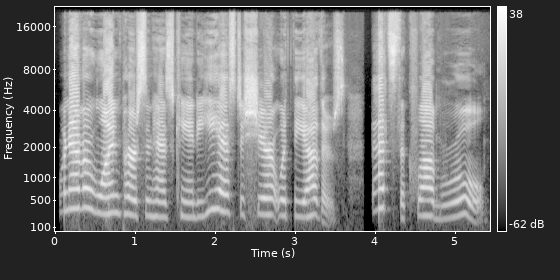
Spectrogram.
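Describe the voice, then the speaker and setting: A woman's voice: sits high, normal speed, bright, forceful tone, no echo, pitched above the performer's own voice. A woman voicing a mean, sly schoolboy bully who sneers and bosses others around in a storybook. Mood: demanding. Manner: sneering, bossy.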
